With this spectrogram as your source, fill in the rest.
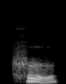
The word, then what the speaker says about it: hu: associated with the kidneys h-o-o pronounced like who which is associated with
